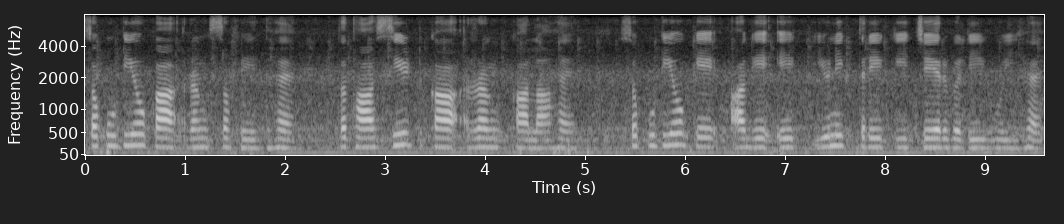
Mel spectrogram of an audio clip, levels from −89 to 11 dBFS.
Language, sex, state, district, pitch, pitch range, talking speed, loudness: Hindi, female, Haryana, Charkhi Dadri, 190 Hz, 180-200 Hz, 140 wpm, -18 LUFS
